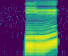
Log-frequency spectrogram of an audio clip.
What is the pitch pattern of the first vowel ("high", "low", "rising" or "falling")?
rising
